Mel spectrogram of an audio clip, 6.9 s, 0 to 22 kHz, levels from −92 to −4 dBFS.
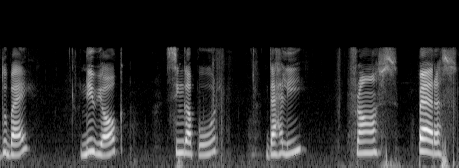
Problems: none marked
